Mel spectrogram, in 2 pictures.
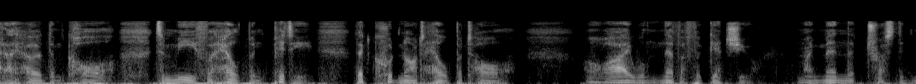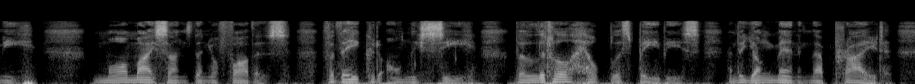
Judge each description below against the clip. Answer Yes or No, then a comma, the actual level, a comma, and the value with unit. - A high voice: No, very low, 95 Hz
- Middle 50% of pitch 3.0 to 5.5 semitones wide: No, narrow, 2.4 semitones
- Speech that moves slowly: No, average, 160 wpm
